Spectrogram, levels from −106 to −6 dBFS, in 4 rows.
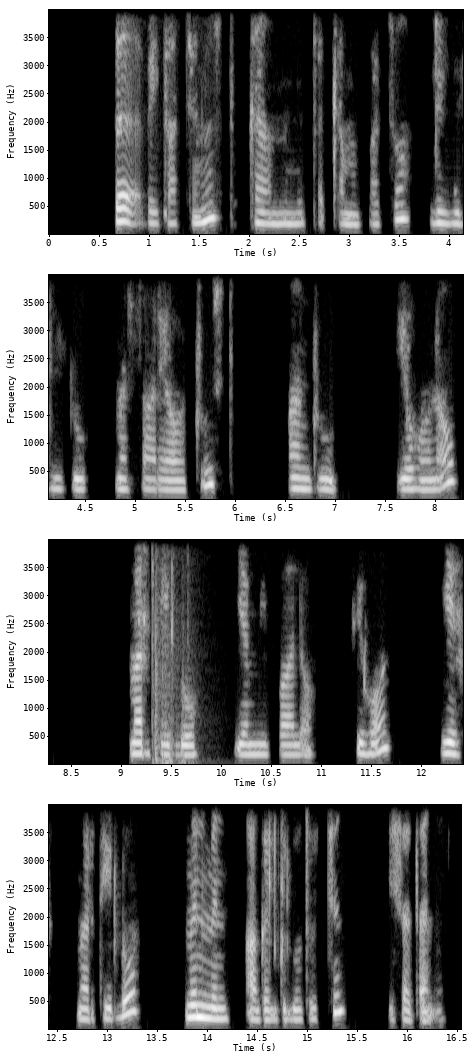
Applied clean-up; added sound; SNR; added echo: neural mask model RNNoise.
